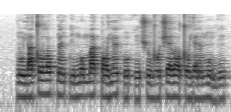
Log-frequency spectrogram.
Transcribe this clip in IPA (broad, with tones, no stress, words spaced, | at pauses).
ɾũ˨ja˨˦to˦lɔ˦ k͡pɛ̃˧k͡pi˨mo˧ ma˦k͡pɔ˧jɛ̃˦ hũ˧hĩ˨ ʃũ˧dɔ̃˧ʃɛ˦ lɔ˦˨to˧jɛ˧ ɾɛ̃˦mũ˦˨bĩ˨˦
